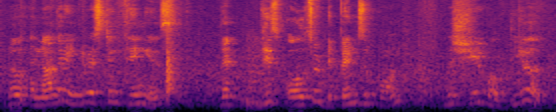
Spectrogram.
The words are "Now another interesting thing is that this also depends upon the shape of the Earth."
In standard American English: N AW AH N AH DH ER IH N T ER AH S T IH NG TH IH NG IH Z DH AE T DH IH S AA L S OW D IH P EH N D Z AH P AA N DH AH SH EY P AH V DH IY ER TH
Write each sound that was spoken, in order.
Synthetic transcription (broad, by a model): N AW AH N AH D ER IH N T ER AH S T IH NG T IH NG IH Z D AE T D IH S AA L S OW D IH P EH N D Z AH P AA N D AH SH EY P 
